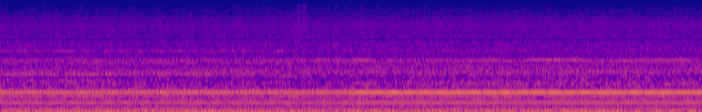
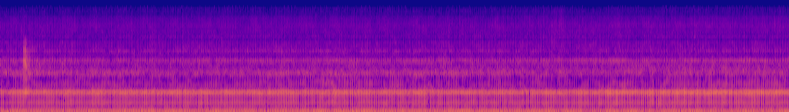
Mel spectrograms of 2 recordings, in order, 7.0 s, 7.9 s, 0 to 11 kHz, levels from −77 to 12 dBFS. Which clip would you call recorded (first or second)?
first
